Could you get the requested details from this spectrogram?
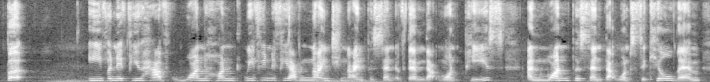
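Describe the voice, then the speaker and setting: A woman's voice: medium pitch, moderate pace, a bit bright. A young adult woman from Iran, a lawyer speaking as a guest in an interview, talking earnestly and emphatically. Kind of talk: interview conversation.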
